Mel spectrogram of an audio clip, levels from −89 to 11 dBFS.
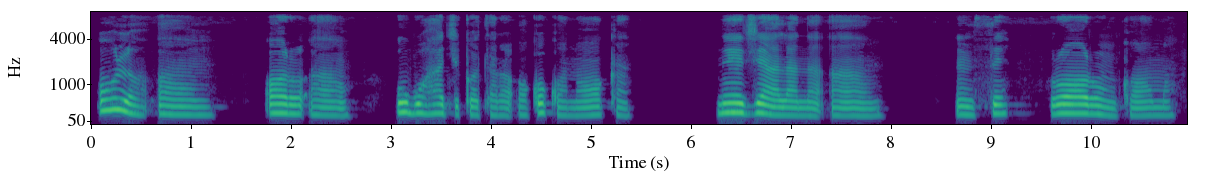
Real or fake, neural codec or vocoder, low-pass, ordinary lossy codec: real; none; 7.2 kHz; none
